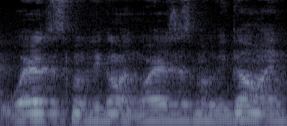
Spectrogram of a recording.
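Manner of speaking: ordinary talk, nothing marked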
